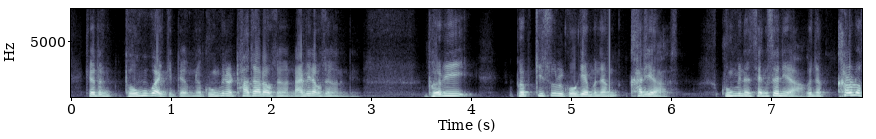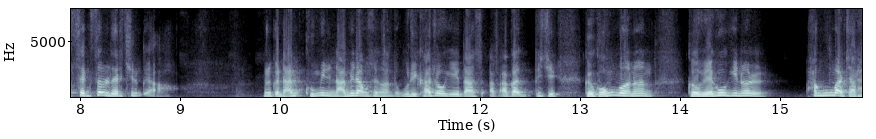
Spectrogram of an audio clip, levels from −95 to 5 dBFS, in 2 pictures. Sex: male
